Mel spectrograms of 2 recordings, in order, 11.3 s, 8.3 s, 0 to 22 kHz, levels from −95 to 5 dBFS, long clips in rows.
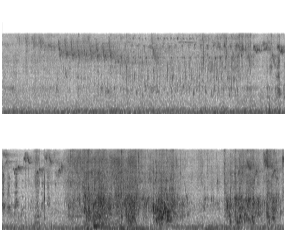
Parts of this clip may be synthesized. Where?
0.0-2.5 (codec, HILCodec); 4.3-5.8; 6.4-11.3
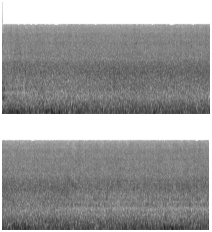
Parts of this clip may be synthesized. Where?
0.0-0.5 (codec, HILCodec); 5.3-8.3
